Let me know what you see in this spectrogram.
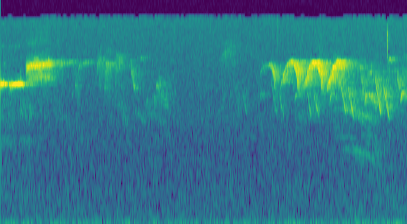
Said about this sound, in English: Ah, that was a redstart. Wee, wee, wee, wee, wee, kind of a loud sound.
